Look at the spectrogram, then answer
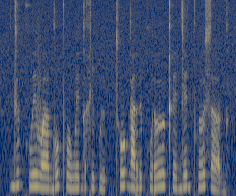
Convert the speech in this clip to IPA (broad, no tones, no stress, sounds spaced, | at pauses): d ɨ kʷʰ e v ɐː ɡ o pʰ o w e ɡ ɐ x ɾ i p ɨ | tʰ o ɡ a r ɨ kʷʰ ɐ ɾ ɵː kʰ e d e d pʰ ɵ s ɐː ɡ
